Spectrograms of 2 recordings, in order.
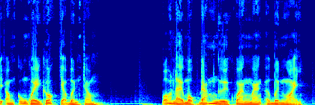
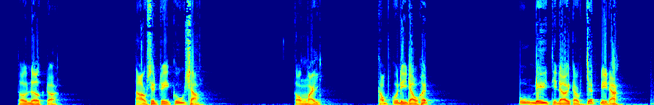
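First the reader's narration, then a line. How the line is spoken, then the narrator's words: Cold, unmoved. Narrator (Vietnamese): ông Hội không những không động lòng mà chỉ lạnh lùng nói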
